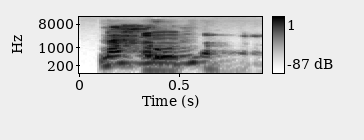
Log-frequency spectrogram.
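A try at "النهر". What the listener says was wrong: An-nahru. Ya, karena ada alif lam ya, ada alif lam tidak boleh tanwin ya. An-nahru. Afwan ini tulisannya an-nahru.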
